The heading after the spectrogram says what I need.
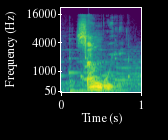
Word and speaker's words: sanguich: to be making a Cuban sandwich or sandwich that's spelled s-a-n-u-i-c sangui the Cuban version of Spanish is of course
